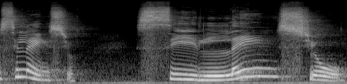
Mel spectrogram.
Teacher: a sílaba mais forte, que nós falamos com mais ênfase, está no lem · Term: sílaba tônica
